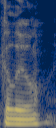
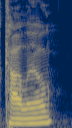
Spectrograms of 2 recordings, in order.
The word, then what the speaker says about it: Khalil: So everybody says Khalil, and I'm fine with that. But technically, it's Khalil.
